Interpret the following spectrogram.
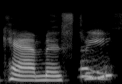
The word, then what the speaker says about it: chemistry: bunyinya seperti huruf k kebetulan yang chemistry ch-nya bunyinya k ya sedangkan di bawahnya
